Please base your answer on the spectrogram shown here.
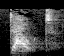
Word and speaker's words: doubt: Settle and doubt.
